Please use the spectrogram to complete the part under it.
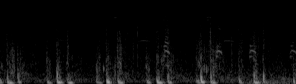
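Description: Horse hooves clip-clop at a steady walking rhythm in Red Dead Redemption 2, close and clear, with a soft whinny and no talk over them.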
